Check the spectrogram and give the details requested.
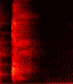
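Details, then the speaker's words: Adult with asthma coughing, with rain named as an asthma trigger: a single abrupt, harsh cough burst fading quickly into quiet room noise. "so do you hear that that is me coughing"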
